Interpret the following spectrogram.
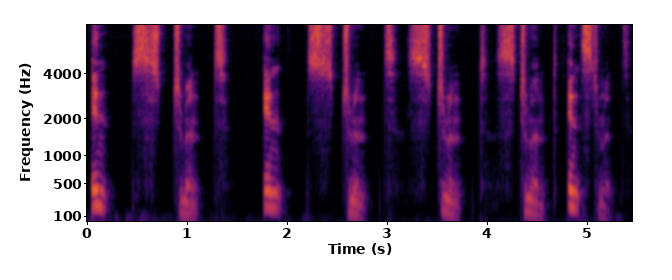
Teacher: And because of the s, which is unvoiced, the in gets clipped.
